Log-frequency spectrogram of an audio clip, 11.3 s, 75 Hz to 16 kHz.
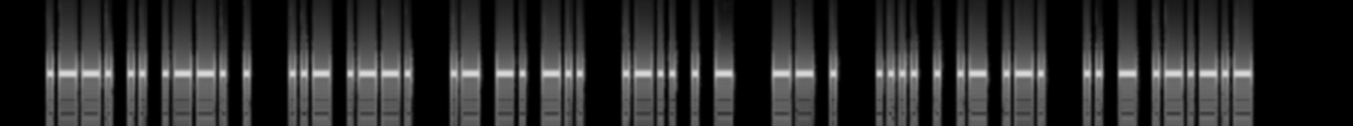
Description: Morse code, heard as a keyed tone, about 25 wpm, 700 Hz. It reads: PIPE UP AND LET ME HEAR IT.
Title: Sentences from Top 1500 Words 25wpm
